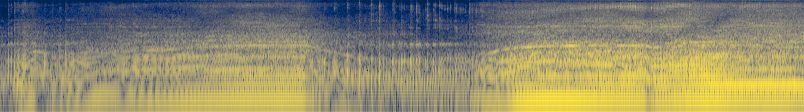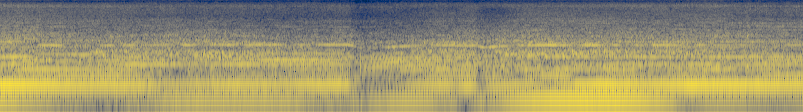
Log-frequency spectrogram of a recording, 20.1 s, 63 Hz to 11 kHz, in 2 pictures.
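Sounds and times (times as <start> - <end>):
backpack blower engine running: 0.0 - 20.0.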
